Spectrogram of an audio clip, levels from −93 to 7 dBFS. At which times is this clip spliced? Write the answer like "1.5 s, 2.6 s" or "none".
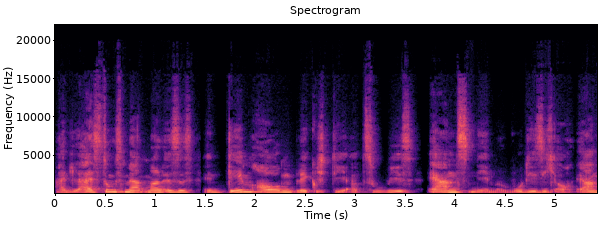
1.4 s, 2.6 s, 3.7 s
